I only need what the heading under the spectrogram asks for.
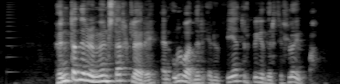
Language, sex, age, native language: Icelandic, male, 30-39, Icelandic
